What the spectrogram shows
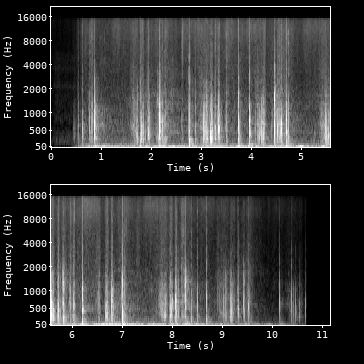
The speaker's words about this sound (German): Das sind Schritte. Das ist eine Patrouille. Das ist der Gang durch einen verschneiten Schützengraben an der Kontaktlinie in der Ostukraine.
